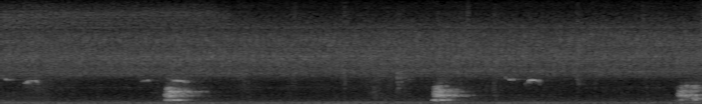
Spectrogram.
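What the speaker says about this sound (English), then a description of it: "That's the neighbor's dog." A neighbor's collie barks outdoors at a distance, three short separate barks spaced several seconds apart over a faint background of insects and birds.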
